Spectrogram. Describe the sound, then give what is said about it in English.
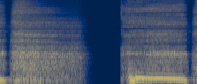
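A man's deep voice imitates heavy, out-of-breath breathing: two long, loud breaths split by a short silence, the second carrying a low, groaning voiced tone. “It sounded like a guy out of breath. It was like,”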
